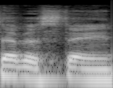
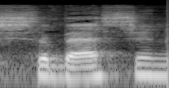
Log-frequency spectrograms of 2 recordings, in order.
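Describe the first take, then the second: First: The name ends with an 'ane' sound. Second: The name ends with an 'ian' sound. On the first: The speaker calls it wrong. "I thought it was pronounced Sebastane" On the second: The speaker calls it right. "I'm pretty sure it's Sebastian"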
